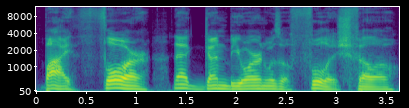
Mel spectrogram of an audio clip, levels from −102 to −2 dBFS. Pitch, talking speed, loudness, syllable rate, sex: 115 Hz, 130 wpm, -17 LUFS, 3.4 syllables/s, male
